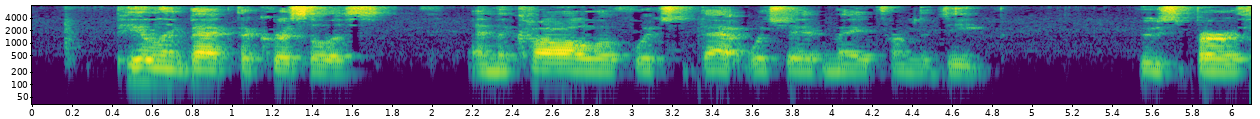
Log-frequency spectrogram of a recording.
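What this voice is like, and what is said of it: Usual voice. Nothing is said of it.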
